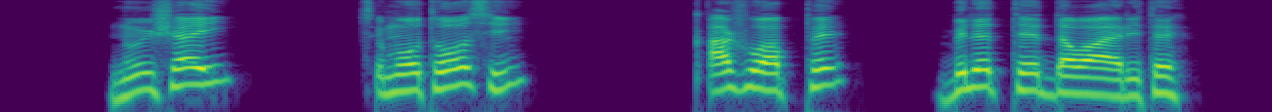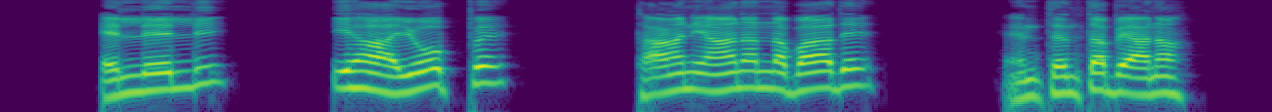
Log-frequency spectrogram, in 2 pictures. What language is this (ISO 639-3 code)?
dwr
